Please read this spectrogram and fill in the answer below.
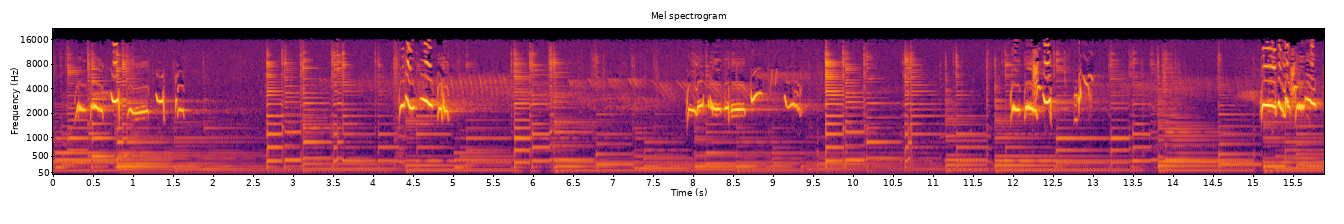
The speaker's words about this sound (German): Das war die Misteldrossel.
